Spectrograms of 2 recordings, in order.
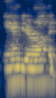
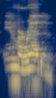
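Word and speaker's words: amarena: Amber they make an ambulana cherry.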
